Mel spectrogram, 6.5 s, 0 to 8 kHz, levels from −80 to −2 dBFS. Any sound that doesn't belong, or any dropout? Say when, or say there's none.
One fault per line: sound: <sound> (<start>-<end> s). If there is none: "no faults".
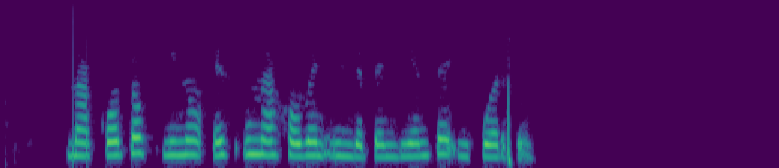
no faults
